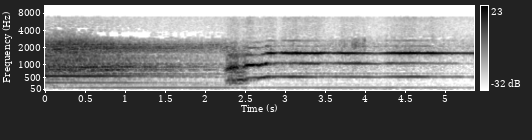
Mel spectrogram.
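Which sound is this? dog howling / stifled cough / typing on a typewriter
dog howling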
